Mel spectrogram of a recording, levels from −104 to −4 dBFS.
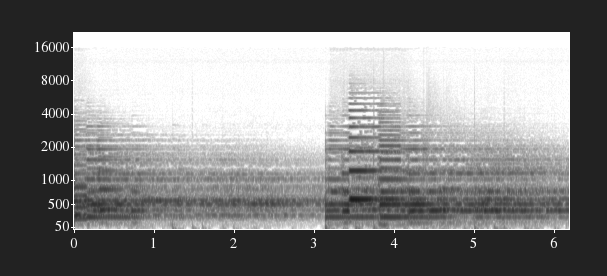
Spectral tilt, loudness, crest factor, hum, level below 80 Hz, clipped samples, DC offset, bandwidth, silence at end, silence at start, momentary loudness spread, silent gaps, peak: -6.5 dB/octave; -27 LUFS; 18 dB; none; -66 dBFS; under 0.1%; under 0.1%; 6.6 kHz; 0 s; 0 s; 17 LU; none; -10 dBFS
